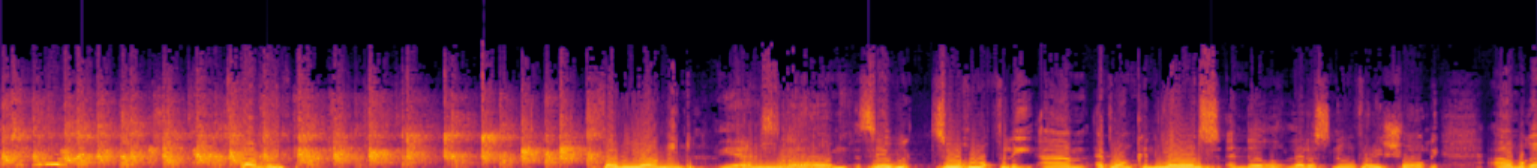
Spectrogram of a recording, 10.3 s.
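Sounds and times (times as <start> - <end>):
round of applause from a group: 0.0 - 4.5
speech: 1.6 - 2.1, 4.0 - 10.2.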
